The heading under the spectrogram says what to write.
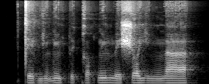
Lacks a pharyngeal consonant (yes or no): yes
